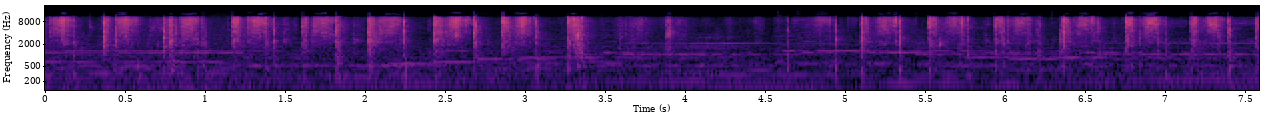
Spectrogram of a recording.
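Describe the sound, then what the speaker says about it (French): Oracle card deck being handled as a card is drawn, with rapid papery riffles and flicks repeating close and soft throughout, no speech. "je vais tirer une carte ici pour accompagner le rejet"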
